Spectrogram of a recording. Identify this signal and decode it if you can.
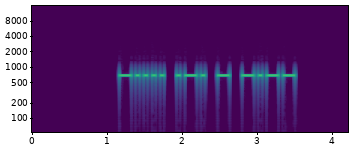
Morse code, heard as a keyed tone, about 22 wpm, 700 Hz. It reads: 6RTY
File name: practice / 22wpm / Four Letter-Number Combinations - 22wpm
